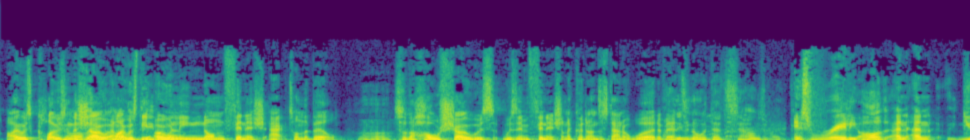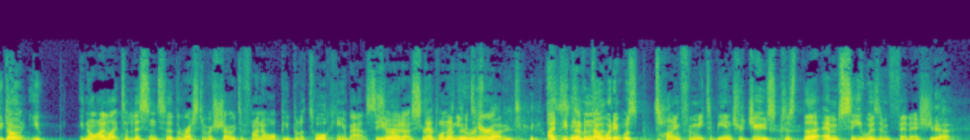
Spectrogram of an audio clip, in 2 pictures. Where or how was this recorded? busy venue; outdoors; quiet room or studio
busy venue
